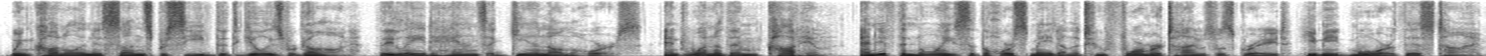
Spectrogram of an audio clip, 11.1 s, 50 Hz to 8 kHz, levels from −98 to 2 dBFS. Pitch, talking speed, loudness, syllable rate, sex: 115 Hz, 235 wpm, -17 LUFS, 5.4 syllables/s, male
